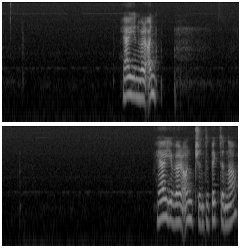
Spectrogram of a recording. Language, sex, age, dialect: Faroese, female, 36-60, Suðurstreymoy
